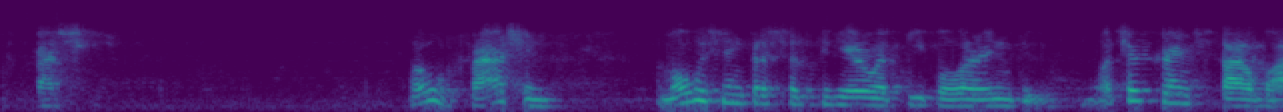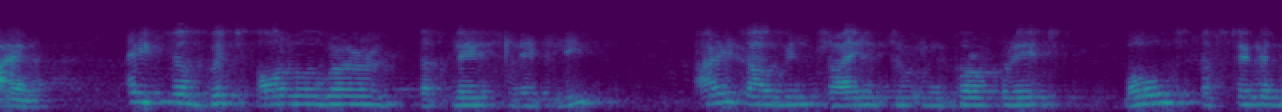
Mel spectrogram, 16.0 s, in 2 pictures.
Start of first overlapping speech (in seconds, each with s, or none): none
